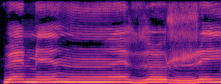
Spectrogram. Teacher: cezimli olan Nunu gizleyip sesi genizden getirip bir miktarda tutuyoruz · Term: ihfa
